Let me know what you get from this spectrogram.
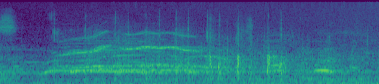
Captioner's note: applause and cheering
